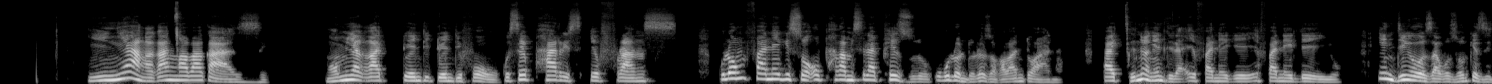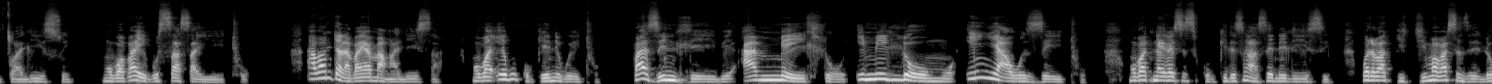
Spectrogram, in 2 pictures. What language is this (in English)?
North Ndebele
